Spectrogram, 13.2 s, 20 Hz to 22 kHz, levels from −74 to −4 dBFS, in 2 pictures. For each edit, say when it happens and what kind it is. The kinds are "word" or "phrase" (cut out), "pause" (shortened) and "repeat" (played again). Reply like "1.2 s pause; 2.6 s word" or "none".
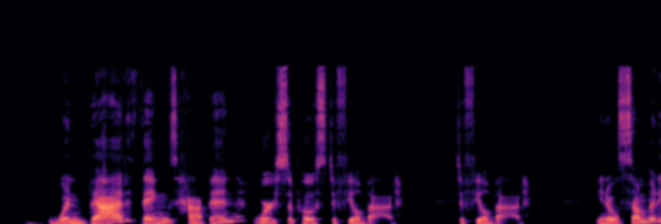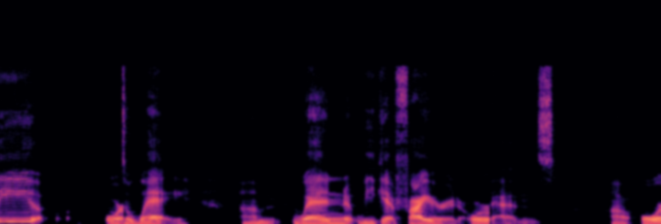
2.5 s pause; 4.6 s repeat; 6.2 s word; 7.8 s phrase; 9.4 s pause; 11.5 s phrase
